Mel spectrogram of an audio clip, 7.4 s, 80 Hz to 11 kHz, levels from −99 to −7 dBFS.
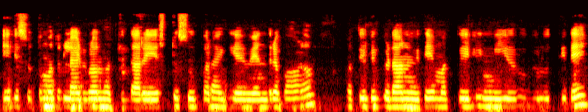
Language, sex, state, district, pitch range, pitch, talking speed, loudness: Kannada, female, Karnataka, Bijapur, 185-195 Hz, 190 Hz, 155 wpm, -20 LUFS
